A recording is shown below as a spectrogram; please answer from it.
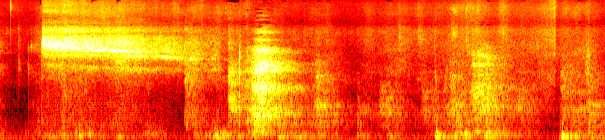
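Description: Hyacinth macaw making vocal sounds while it play-wrestles with a hand: a long high-pitched call that falls slightly, then several shorter bursts, with a few soft knocks.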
